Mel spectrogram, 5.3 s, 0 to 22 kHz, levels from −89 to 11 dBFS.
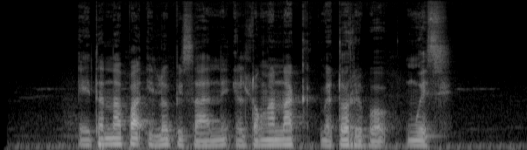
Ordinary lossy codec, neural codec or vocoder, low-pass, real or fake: none; none; none; real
